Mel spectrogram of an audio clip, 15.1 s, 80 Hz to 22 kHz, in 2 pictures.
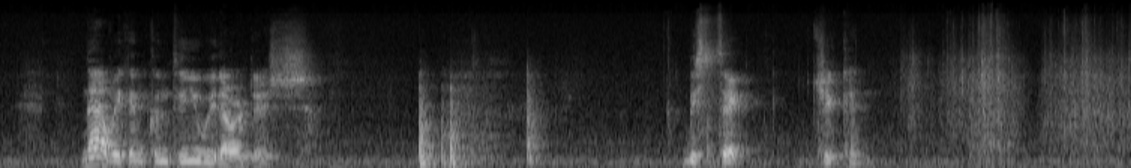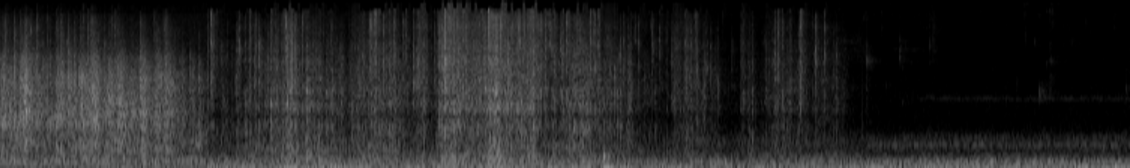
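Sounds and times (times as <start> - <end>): plastic bag crinkling: 5.4 - 13.4.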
